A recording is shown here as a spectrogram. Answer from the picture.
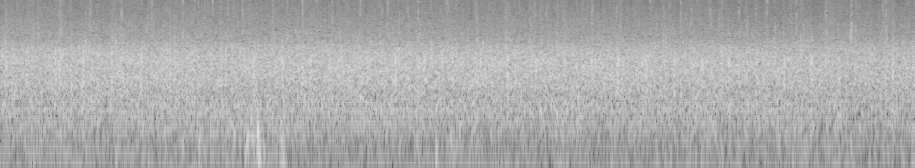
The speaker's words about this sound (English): But if you're a mother, would you stand, please, so we could honor you and clap for you? Let's honor all the mothers that are here.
